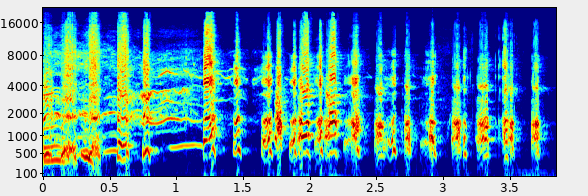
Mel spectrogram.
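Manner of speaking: high, breaking laugh near tears; helpless laughter. Real, not acted. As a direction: laugh till you can't breathe. Laughing hard at own story.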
